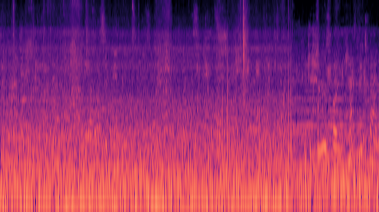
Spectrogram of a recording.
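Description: Passengers murmur and talk.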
